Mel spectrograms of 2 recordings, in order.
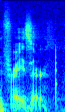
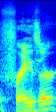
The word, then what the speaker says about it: Fraser: Starring Brendan Fraser.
